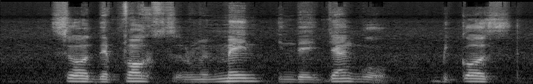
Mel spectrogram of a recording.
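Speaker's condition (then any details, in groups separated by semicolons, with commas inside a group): Neurological disease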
